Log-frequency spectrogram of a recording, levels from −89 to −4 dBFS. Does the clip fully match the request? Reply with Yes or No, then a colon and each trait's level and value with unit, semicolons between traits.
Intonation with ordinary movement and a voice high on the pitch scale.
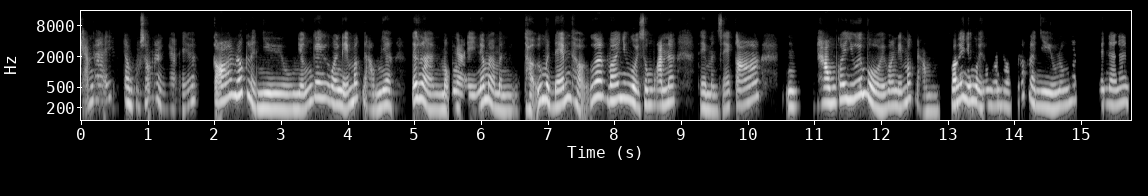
No: wide, 6.1 semitones; high, 230 Hz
